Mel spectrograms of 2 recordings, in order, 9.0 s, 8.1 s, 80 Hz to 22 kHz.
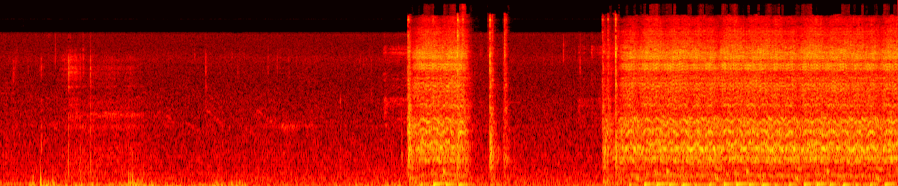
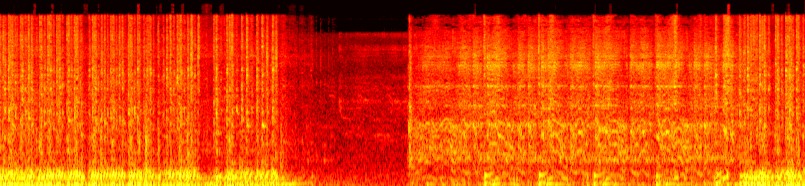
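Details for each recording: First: Scimitar GTE unrun for about 25 years, three cylinders low on compression: short bursts of cranking and a steady churning crank that never catches; no spark at all. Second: Reliant Scimitar GTE first start after about 25 years off the road, previously seized pistons, ignition timing reset, wrong carburettor, weak compression: starter whirrs, engine catches and settles into a steady, slightly rough idle with a few blips; it runs.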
